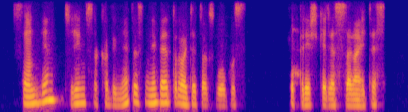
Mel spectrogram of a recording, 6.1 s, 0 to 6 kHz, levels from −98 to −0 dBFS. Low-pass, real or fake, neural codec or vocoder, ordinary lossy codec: 5.4 kHz; fake; codec, 16 kHz, 0.8 kbps, ZipCodec; Opus, 16 kbps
